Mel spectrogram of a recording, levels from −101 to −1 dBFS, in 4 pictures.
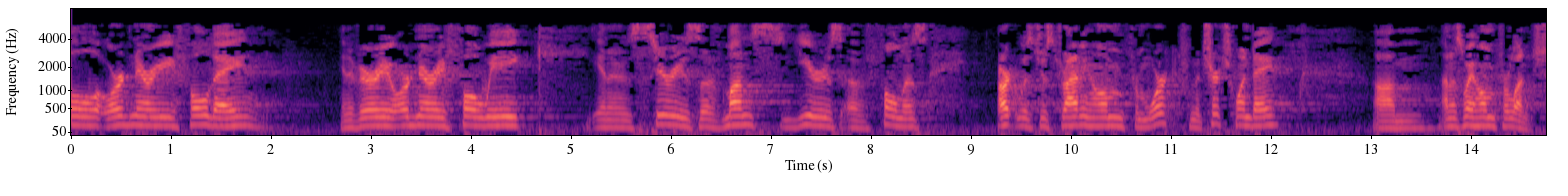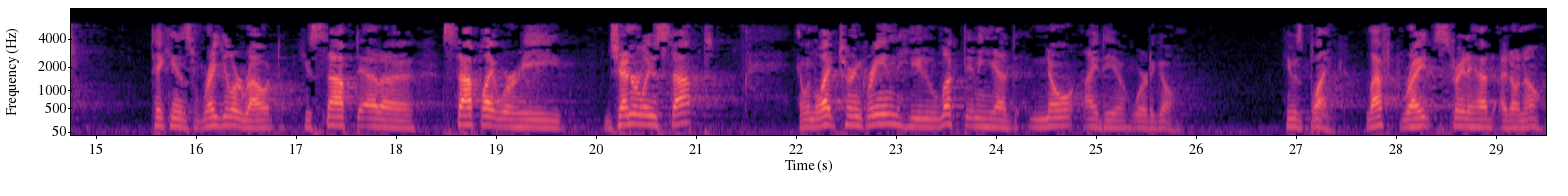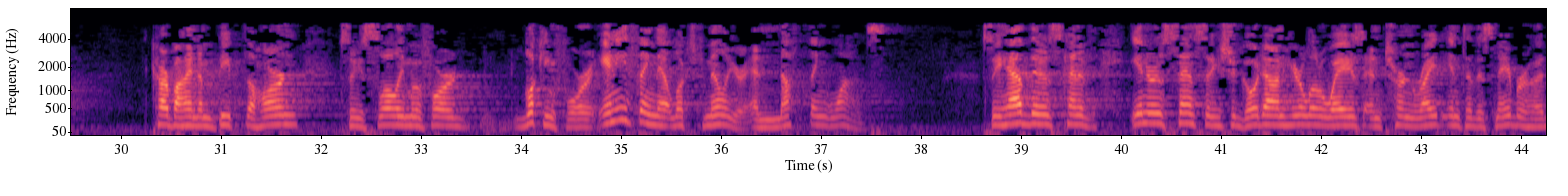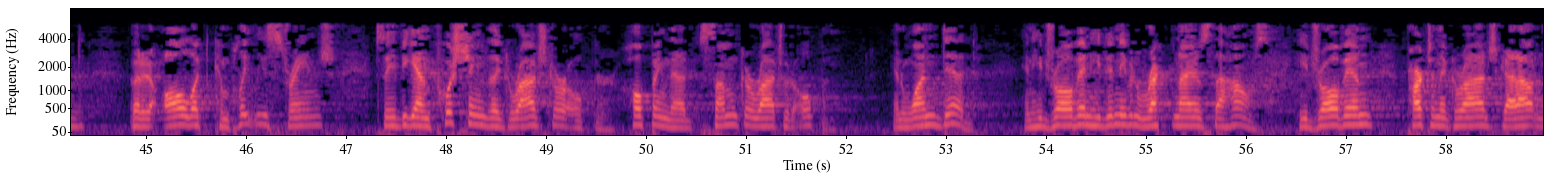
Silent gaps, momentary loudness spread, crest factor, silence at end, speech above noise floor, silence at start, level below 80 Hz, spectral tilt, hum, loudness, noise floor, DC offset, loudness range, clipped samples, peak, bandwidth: none; 15 LU; 24 dB; 0 s; 37 dB; 0 s; -66 dBFS; -8.5 dB/octave; none; -35 LUFS; -72 dBFS; under 0.1%; 6 LU; under 0.1%; -12 dBFS; 5.8 kHz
